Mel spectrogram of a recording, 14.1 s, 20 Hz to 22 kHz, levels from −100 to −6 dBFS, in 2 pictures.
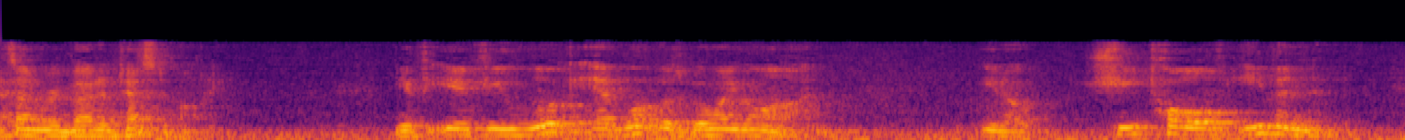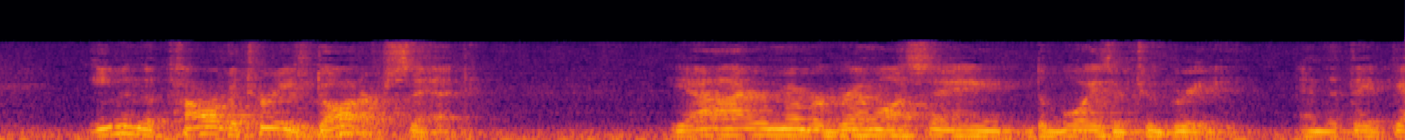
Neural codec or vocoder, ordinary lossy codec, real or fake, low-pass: none; AAC, 48 kbps; real; 7.2 kHz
